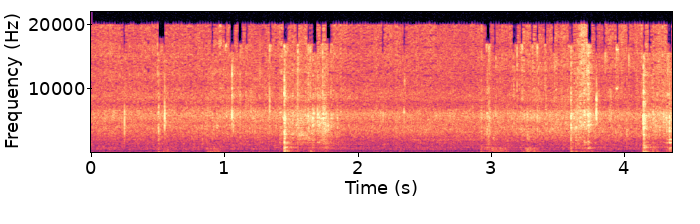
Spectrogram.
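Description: Mashed potatoes and turmeric sizzle softly in a pan for a dosa filling, with occasional stirring scrapes over a low, steady frying hiss.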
